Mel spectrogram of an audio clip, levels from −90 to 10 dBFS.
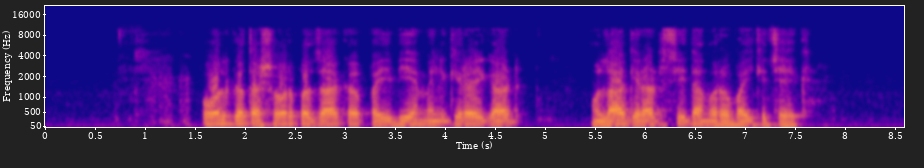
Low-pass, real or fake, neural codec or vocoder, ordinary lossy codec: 9.9 kHz; real; none; Opus, 32 kbps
